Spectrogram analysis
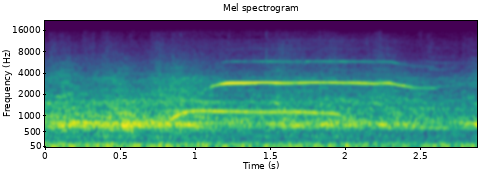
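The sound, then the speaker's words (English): Crowds of Cleveland fans cheer at the Cavaliers' NBA championship parade, a fairly soft wash of many voices with scattered whoops. “Thousands upon thousands upon thousands of happy Clevelanders came out to see the newly minted NBA champion Cavaliers on parade.”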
